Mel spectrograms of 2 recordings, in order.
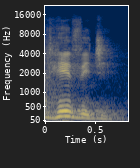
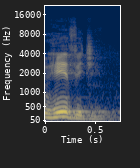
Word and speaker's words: hesed: A palavra que misericórdia em hebraico é a palavra hesed. Tem até um instituto chamado Instituto Hesed, né?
